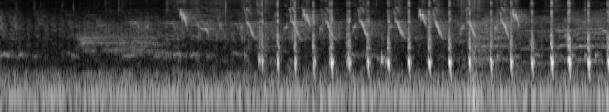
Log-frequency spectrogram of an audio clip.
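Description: A rapid run of short bird calls, about five a second, starting about two seconds in and growing louder.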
